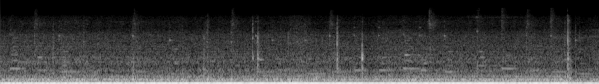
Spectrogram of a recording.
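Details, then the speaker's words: 1999 Land Rover Discovery that sat for years, running after replacing ECU and BCU, in neutral: deep, steady idle rumble, even with no stumbling or knocking. Normal idle. "I did have it in neutral to be able to start the engine so there's obviously some adjustments I need to make there but this thing is running it sounds good and that's amazing"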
